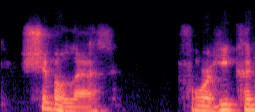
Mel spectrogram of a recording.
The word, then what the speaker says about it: shibboleth: less but he said shibboleth for he could not pronounce it correctly oh sybillath instead of the he didn't put the H Then They seized him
